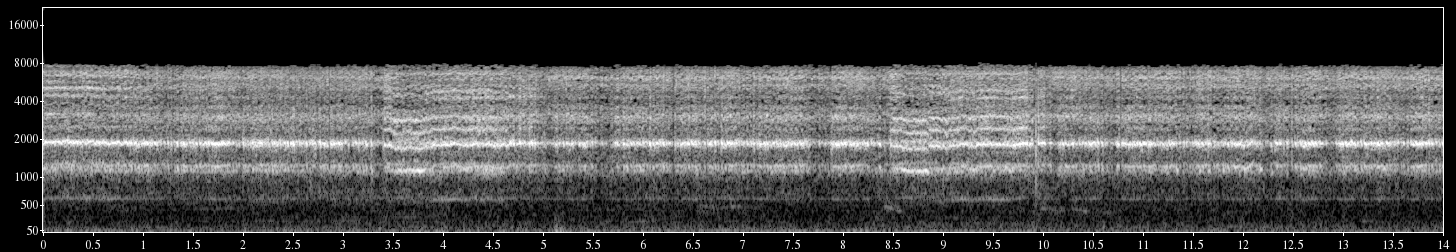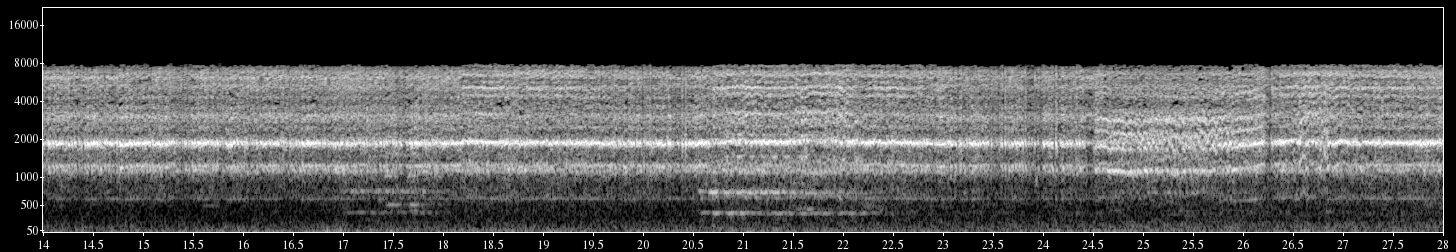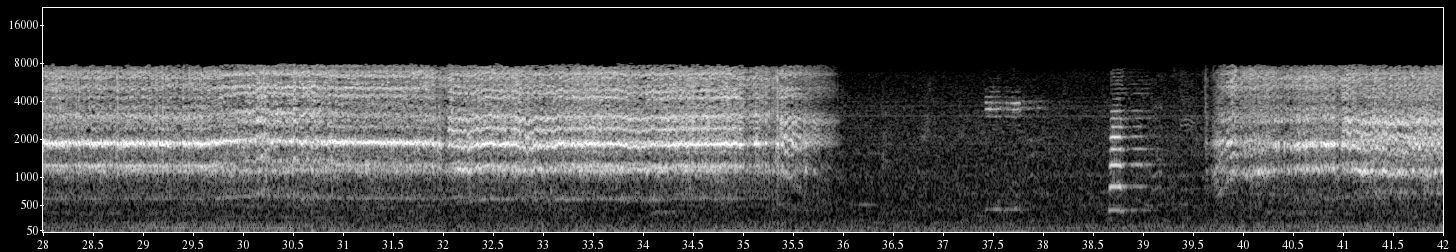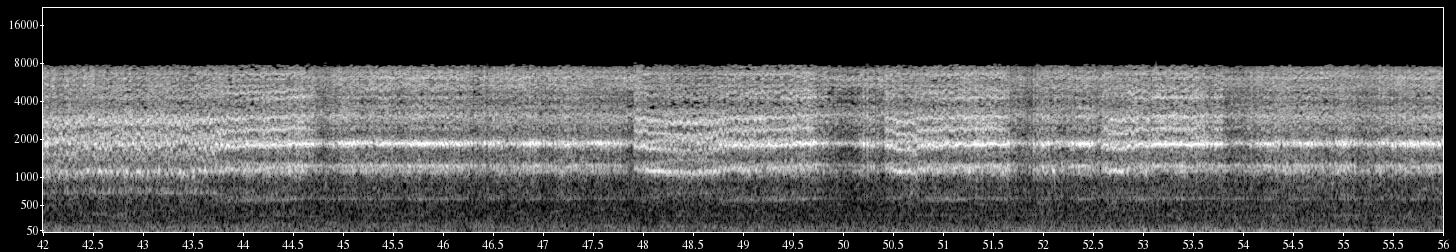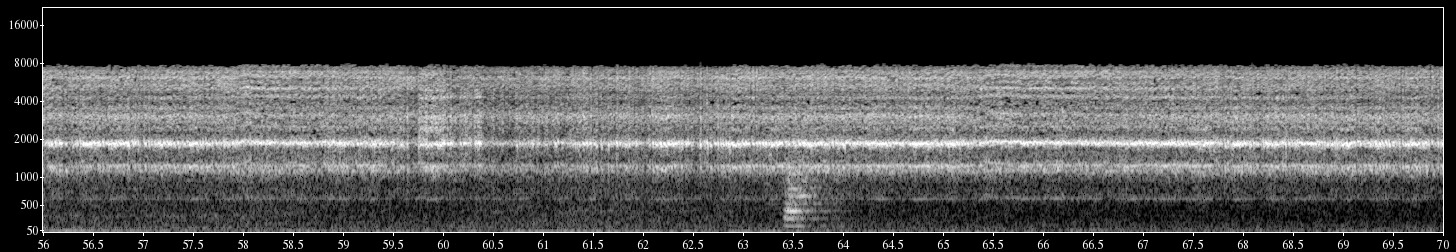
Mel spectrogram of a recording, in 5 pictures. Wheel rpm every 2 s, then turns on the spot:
160, 160, 160, 160, 160, 160, 160, 160, 160, 160, 160, 160, 160, 160, 160, 160, 160, 120, 0, 20, 150, 160, 160, 160, 160, 160, 160, 160, 160, 160, 160, 160, 160, 160, 160.
none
